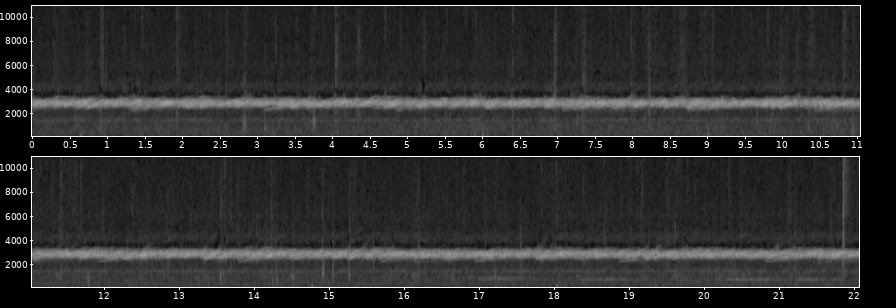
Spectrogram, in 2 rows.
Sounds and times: Chorus of various species of frogs 0:00.0 - 0:22.0
Light rain 0:00.0 - 0:22.0
crickets 0:00.0 - 0:22.0
calls of some creature of the night 0:16.8 - 0:19.3
calls of some creature of the night 0:20.2 - 0:22.0

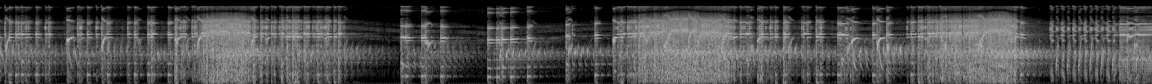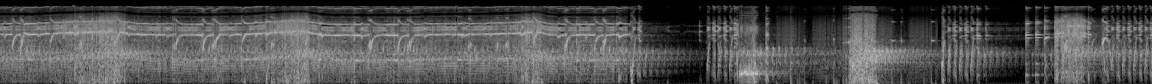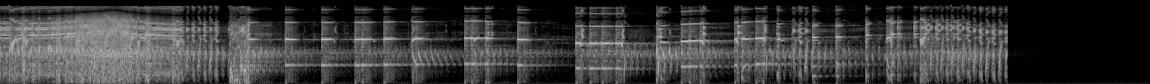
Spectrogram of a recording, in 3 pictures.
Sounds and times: speak and math 0:18.9 - 0:19.3

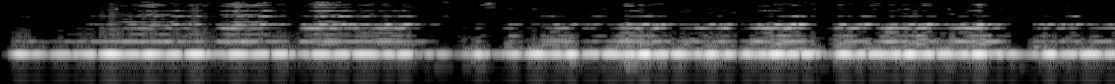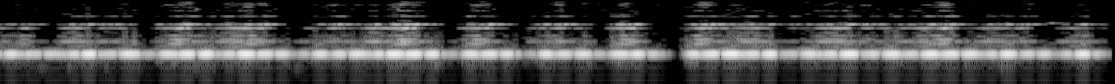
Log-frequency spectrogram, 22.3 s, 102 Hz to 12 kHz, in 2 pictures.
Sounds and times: wet finger rubbing a rim of an empty wine glass 0:00.1 - 0:22.2

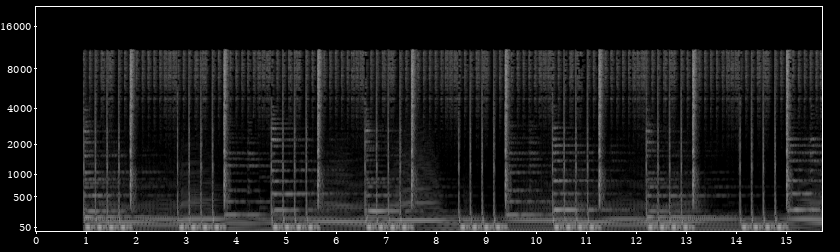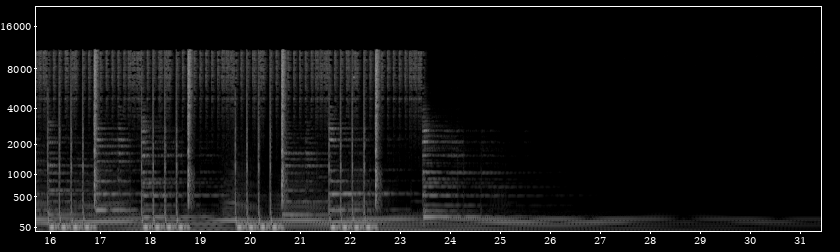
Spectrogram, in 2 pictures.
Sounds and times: music 0:01.0 - 0:28.3

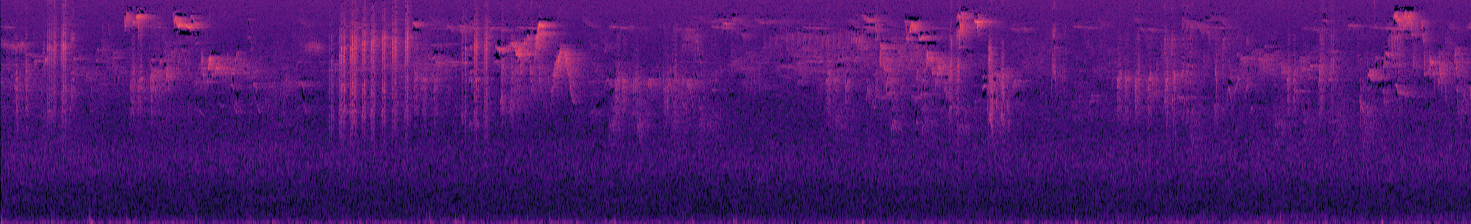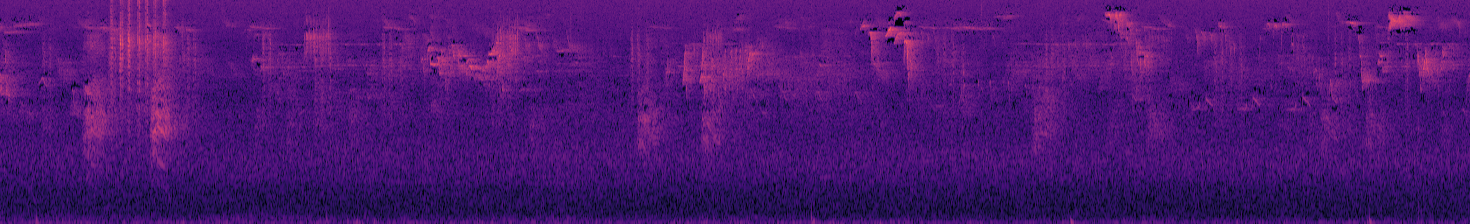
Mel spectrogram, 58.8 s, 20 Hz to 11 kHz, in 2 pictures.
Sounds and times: Various birds 0:00.0 - 0:33.6
Various birds 0:41.8 - 0:58.8

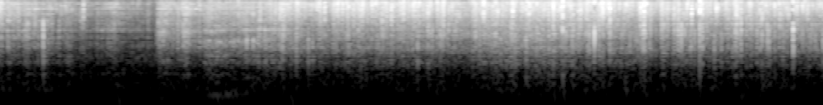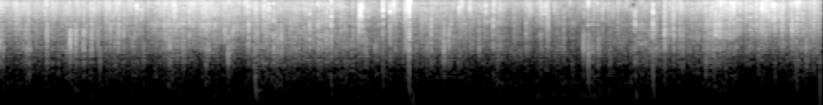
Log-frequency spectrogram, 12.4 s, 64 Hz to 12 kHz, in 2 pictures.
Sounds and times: sizzle fry egg 0:00.0 - 0:12.3

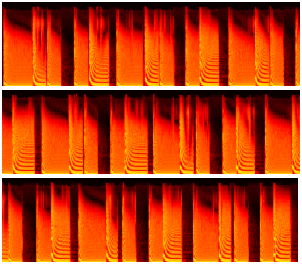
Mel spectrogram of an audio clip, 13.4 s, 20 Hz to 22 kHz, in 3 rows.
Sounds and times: distorted kick bass drum 0:00.0 - 0:13.3

